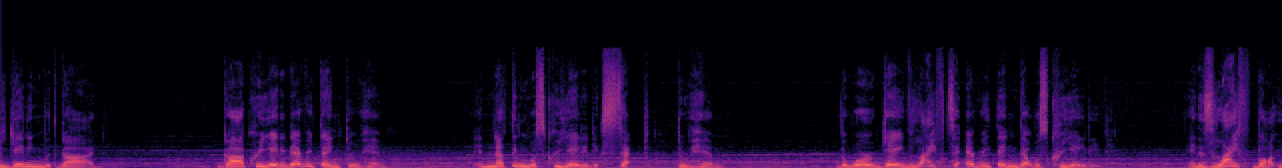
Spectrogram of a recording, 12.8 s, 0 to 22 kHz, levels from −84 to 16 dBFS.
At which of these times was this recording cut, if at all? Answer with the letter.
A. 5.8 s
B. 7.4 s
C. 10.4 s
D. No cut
C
